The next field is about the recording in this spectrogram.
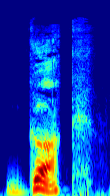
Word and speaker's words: Gook: There was Vic and Sade Gook, rhymes with look, their foster son Rush, and then an Uncle Fletcher.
